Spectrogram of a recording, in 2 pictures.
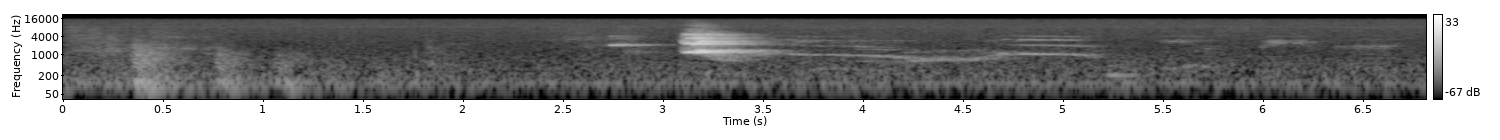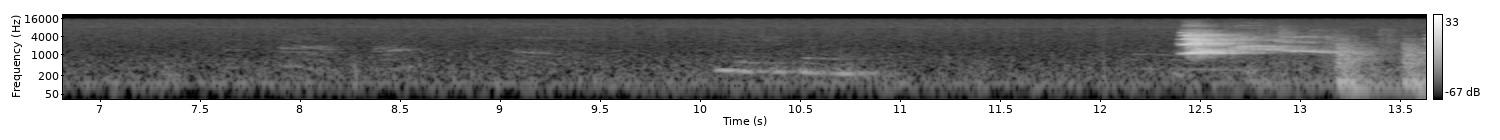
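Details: Litter of five Blenheim Cavalier King Charles Spaniel puppies born on New Year's, in an indoor pen: two loud high squeals several seconds apart, with softer falling whines and small yips between them.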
